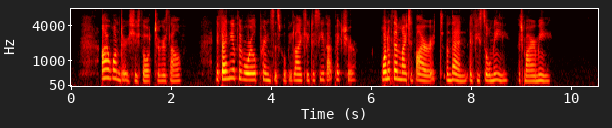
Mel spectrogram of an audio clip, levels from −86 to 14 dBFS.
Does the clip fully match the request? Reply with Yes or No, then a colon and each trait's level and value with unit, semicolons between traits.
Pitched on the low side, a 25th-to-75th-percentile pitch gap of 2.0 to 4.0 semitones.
No: high, 245 Hz; average, 3.4 semitones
